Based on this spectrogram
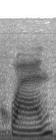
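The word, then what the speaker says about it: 锾: 环字的国语注音是喝完环二声环，环是古时候一种度量衡的单位名称。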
